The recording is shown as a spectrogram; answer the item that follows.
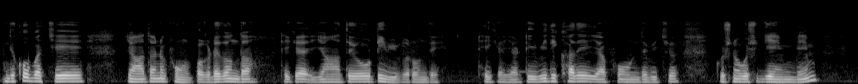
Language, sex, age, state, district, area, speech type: Dogri, male, 30-45, Jammu and Kashmir, Samba, rural, spontaneous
